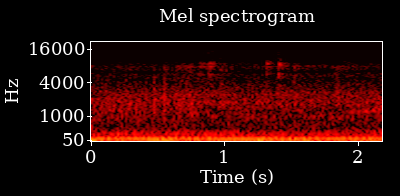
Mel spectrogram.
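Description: Near silence: room tone with a faint low hum, and one soft click at the very start.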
